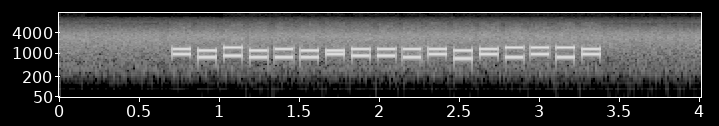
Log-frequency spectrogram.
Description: DTMF, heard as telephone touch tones, dialled by machine, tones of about 120 ms, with a squelch burst at the end. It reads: 049454*8850106#60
